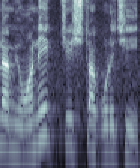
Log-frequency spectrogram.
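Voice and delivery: ordinary delivery

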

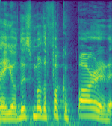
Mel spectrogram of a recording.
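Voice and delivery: high, hyped-up, crowd-rousing hype-man voice. Describing a man who appears whenever you fart, imitating a hype man. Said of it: "he like hypes up a whole crowd".

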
